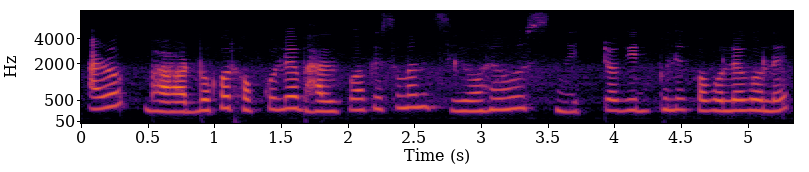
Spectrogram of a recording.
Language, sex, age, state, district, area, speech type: Assamese, female, 18-30, Assam, Sonitpur, rural, spontaneous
